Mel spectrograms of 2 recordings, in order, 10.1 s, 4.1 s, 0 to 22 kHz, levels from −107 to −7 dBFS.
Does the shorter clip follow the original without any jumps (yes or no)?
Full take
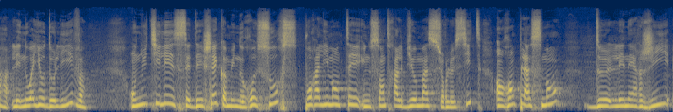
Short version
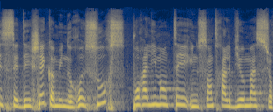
yes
